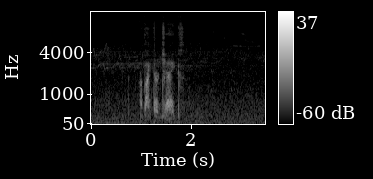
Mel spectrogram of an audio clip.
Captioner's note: whispered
